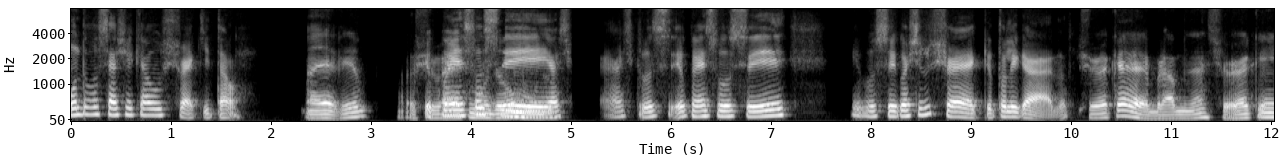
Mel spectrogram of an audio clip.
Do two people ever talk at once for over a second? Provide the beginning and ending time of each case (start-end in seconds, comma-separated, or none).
3.5-4.9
